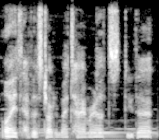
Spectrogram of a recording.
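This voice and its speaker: Over music, a young man hosting a gaming channel talks casually through a space game, sounding sniffly and stuffy with a cold, and rambles hesitantly with plenty of fillers. His voice is on the low side, his delivery completely flat, and his pace quick. The highs are cut off.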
